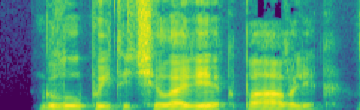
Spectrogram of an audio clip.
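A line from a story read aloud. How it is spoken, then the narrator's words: Sigh. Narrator (Russian): вздохнула Наташа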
